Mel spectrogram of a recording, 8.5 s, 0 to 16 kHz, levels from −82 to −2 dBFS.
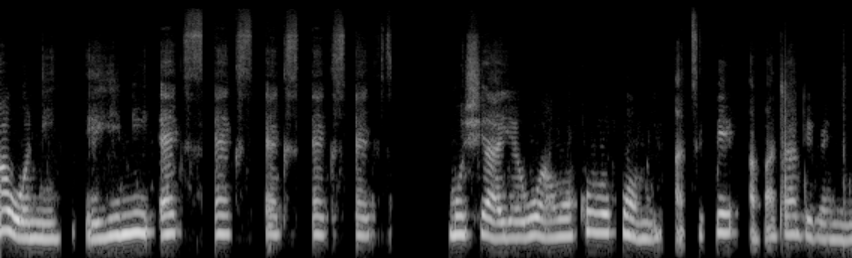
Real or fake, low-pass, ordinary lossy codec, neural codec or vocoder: fake; 14.4 kHz; none; vocoder, 44.1 kHz, 128 mel bands, Pupu-Vocoder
